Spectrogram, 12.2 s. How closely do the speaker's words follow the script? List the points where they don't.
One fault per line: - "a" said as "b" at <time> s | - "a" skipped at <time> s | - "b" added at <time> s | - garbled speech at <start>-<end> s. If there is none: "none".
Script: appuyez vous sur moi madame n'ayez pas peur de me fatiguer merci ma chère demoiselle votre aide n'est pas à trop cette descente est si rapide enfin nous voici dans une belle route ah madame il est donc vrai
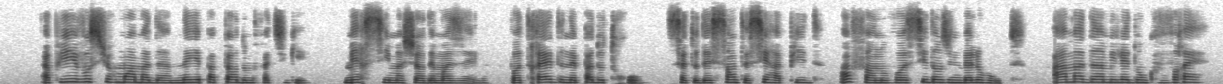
- "à" said as "de" at 5.9 s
